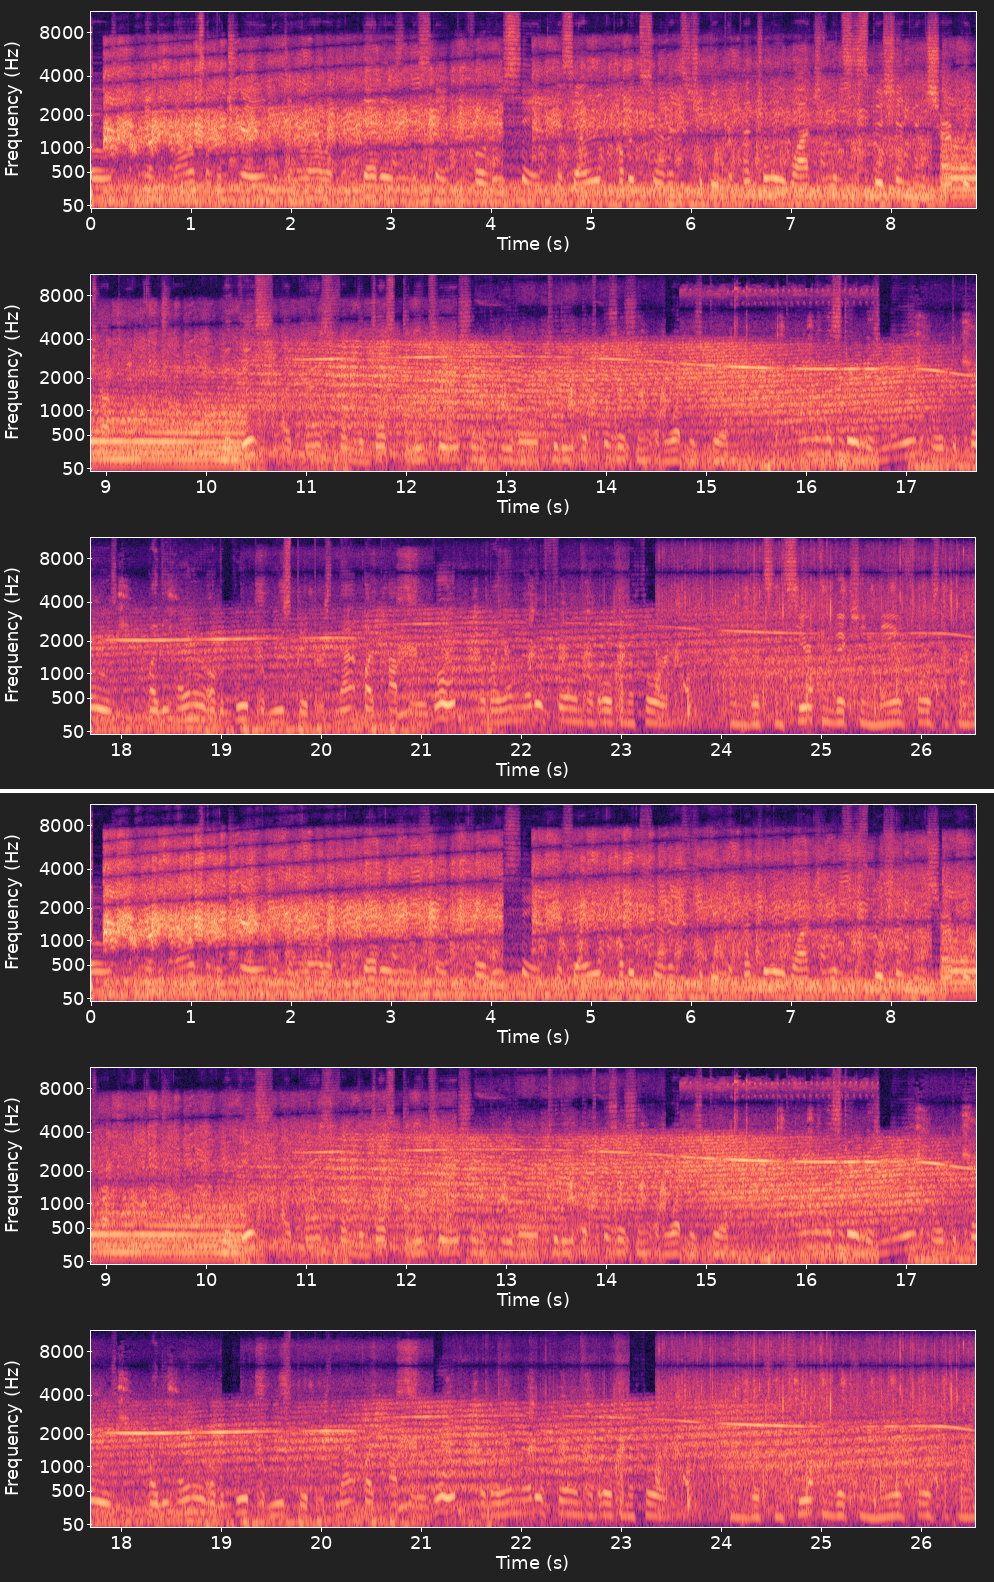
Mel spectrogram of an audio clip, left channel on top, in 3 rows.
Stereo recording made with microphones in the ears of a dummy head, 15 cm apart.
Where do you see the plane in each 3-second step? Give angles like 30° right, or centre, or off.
70° left, 60° left, 40° left, 20° left, centre, 20° right, 40° right, 50° right, 50° right.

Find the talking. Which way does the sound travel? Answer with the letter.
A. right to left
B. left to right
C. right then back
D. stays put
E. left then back
C.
